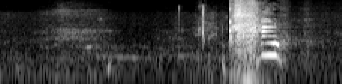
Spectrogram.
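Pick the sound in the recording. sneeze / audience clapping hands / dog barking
sneeze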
